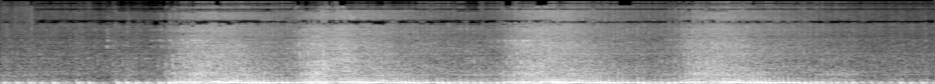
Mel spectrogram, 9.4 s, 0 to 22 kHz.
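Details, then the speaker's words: Honda Supra X 125 just after cam chain (rantai keteng) replacement and oil refill, electric start: smooth low hum through three clean revs, no top-end rattle or ticking; very quiet, healthy running. "Dan suaranya seperti ini ya, sangat sunyi sekali. Buat tarikannya sudah pulen dan buat suaranya ini sangat ngepros ya seperti Astor Aladin yang baru dibuka."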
